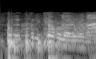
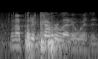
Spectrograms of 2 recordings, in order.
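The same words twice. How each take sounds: First: Louder, faster, laughing through it; laughing repeat. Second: Said in the usual way. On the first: Real, not acted. Telling the audience about his letter, laughing.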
